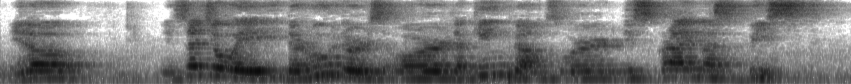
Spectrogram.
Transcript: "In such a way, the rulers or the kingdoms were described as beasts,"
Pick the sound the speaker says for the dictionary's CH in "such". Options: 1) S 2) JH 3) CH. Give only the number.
3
